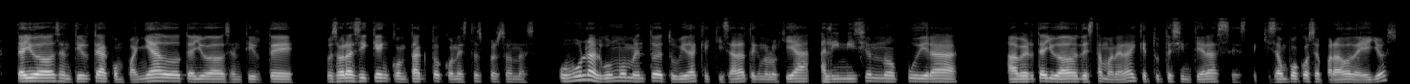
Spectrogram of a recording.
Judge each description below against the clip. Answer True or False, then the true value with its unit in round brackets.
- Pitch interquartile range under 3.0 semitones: True (2.5 semitones)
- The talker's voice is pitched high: False (135 Hz)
